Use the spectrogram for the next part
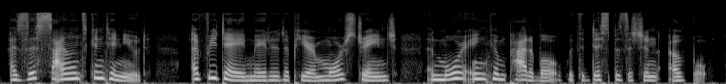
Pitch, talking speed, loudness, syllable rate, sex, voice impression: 210 Hz, 155 wpm, -21 LUFS, 5.5 syllables/s, female, feminine, adult-like, tensed, powerful, bright, clear, fluent, intellectual, friendly, lively, slightly intense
